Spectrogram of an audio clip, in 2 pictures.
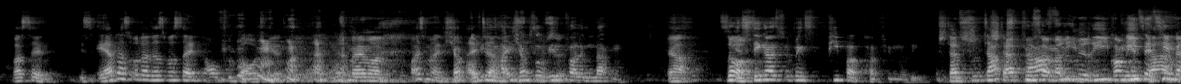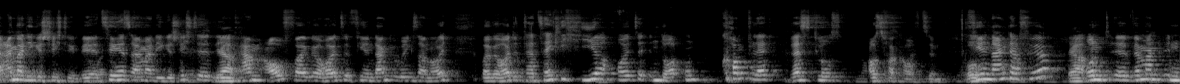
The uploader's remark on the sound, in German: FUSSBALL MML Live in Dortmund. Dieses Mal sind wir live in Dortmund und sitzen 90 Minuten auf einer Besetzungscouch, die mit jenem Leder bespannt wurde, von dem wir so gerne ziehen.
